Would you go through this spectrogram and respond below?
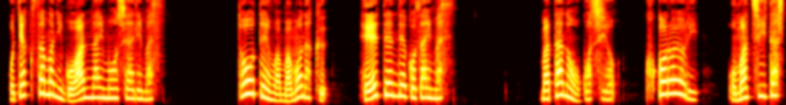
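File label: Japanese Closing Announcement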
